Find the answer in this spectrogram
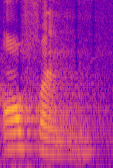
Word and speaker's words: often: อ ก เ สี ย ง ว่ า often often ค ว ร ไ ม่ ไ ด้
